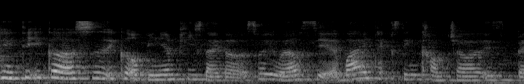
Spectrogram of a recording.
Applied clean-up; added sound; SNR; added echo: none; none; none; none.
